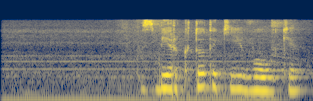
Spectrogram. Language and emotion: Russian, neutral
